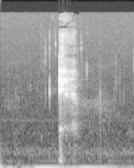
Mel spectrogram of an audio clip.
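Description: One quick gulp of a drink, a short wet swallow that cuts off almost at once, with faint low background noise before and after and no talking.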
